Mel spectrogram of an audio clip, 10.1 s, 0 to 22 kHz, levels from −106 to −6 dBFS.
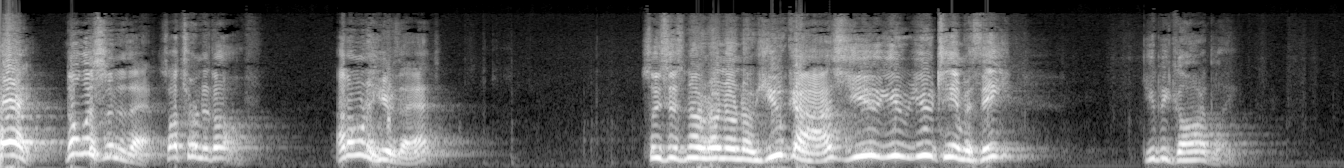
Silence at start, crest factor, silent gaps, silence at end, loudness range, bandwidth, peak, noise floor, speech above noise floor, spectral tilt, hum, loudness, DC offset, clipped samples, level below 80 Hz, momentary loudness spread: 0 s; 12 dB; none; 0.9 s; 7 LU; 15.5 kHz; 0 dBFS; -67 dBFS; 57 dB; -4.5 dB/octave; none; -11 LUFS; under 0.1%; under 0.1%; -50 dBFS; 12 LU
